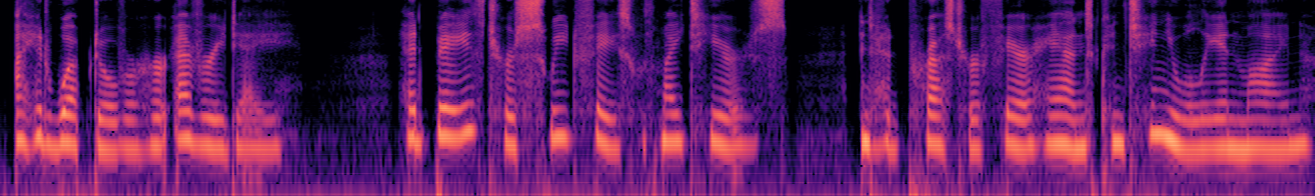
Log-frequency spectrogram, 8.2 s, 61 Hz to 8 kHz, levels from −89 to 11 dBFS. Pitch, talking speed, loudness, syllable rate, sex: 220 Hz, 170 wpm, -22 LUFS, 4.8 syllables/s, female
